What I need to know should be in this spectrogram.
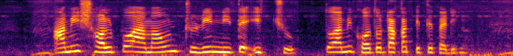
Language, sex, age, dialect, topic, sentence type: Bengali, female, 18-24, Northern/Varendri, banking, question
